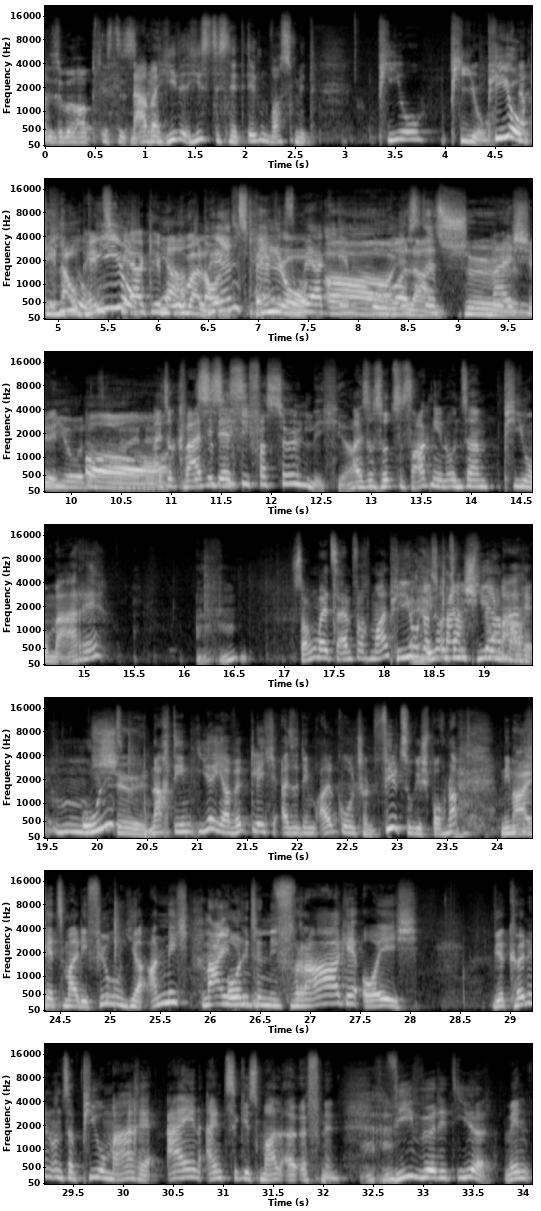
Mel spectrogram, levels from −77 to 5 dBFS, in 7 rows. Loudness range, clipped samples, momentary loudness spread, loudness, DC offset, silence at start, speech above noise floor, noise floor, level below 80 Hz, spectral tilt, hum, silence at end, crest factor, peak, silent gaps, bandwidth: 7 LU; under 0.1%; 9 LU; -14 LUFS; under 0.1%; 0 s; 34 dB; -49 dBFS; -58 dBFS; -4 dB/octave; none; 0 s; 12 dB; -2 dBFS; none; 18 kHz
